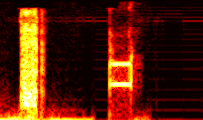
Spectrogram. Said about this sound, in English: There goes my phone's ringing.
